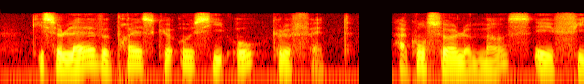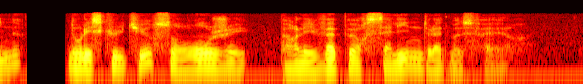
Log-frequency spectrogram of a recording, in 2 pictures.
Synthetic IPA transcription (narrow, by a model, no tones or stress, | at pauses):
kʲʰisəlɛvpχɛskosiokʰələfɛ̰t̪ | akɔ̃sɔlmɛ̃sefin | d̪ɔ̃leskʲylt̪ʰyʁsɔ̃ʁɔ̃ʒe | paʁlevapœʁsalind̪əlat̪mɔsfɛ̰ʁ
